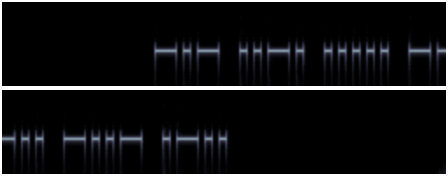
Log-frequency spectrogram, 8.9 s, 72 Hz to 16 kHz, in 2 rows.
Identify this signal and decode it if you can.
Morse code, heard as a keyed tone, about 17 wpm, 700 Hz. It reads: KF5ZXL
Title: USA Call Signs - 6 Characters - 17wpm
